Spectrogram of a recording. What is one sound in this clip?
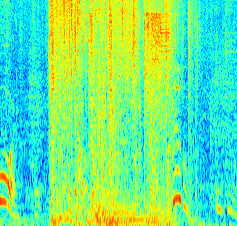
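A pickaxe chops at wood with quick, heavy blows.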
